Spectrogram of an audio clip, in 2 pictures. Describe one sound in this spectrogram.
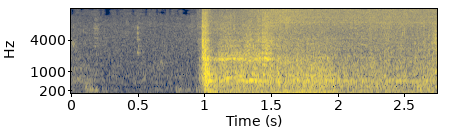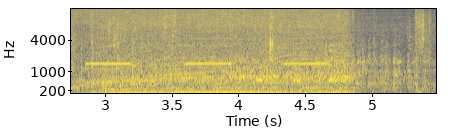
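A heavy diesel crane truck's engine rumbles.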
